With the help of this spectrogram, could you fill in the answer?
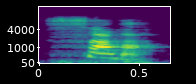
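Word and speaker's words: ça va: आई am okay तो हम क्या बोलेंगे नॉर्मली सवा क्या बोलेंगे सवा सवा हम कब बोलते हैं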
